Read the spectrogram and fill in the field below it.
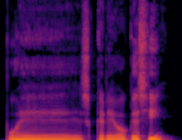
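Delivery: very slow, hesitant "Pues creo que sí.", dragging the "Pues"; unsure, stretching each word while thinking; doubtful. Shown as a demonstration. Teacher modelling doubt for learners, very slow and hesitant. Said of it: "cuando tiene el significado de duda".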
